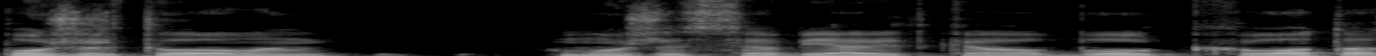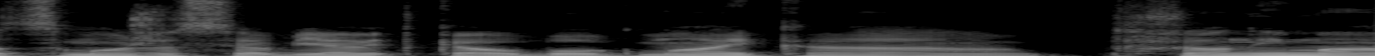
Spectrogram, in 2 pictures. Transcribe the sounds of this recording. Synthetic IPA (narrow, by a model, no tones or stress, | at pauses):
poʒəɾt̪ʋoʋan | mo̞ʒeseobjaːʋit̪kaoboːɡot̪at̪smo̞ʒeseobjaːʋit̪kaoboːɡmaːjka | onima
